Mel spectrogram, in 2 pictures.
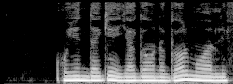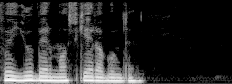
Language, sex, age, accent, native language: Uzbek, male, 18-24, Qashqadaryo, Uzbek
